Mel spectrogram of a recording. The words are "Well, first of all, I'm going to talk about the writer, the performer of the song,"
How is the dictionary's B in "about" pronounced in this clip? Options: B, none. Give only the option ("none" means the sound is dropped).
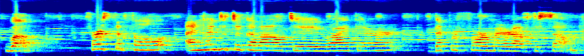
none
